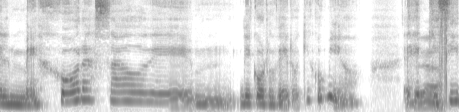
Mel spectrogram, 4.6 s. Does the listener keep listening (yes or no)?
yes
